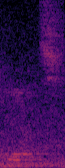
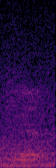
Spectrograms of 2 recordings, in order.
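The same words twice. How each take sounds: First: The final T is fully released and strong. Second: The final T is cut off in the throat. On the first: The speaker calls it wrong. "we don't say that strong T in American English" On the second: The speaker calls it right. "We'll say"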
